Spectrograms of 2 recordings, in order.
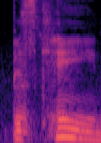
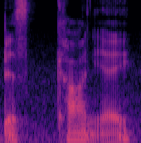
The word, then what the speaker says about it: Biscayne: __ ] Jurassic Park Biscayne is how you pronounce that oh well then they should probably change it because it looks like bisque Kanye what the way that is spelled we're gonna go I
